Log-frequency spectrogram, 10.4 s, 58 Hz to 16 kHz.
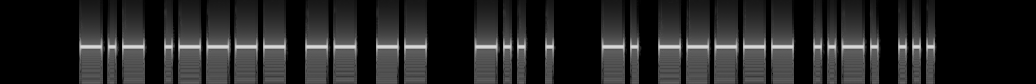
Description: Morse code, heard as a keyed tone, about 17 wpm, 700 Hz. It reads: K1MM DE N0FS
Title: USA Callsign DE Callsign - 4 Characters - 17wpm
